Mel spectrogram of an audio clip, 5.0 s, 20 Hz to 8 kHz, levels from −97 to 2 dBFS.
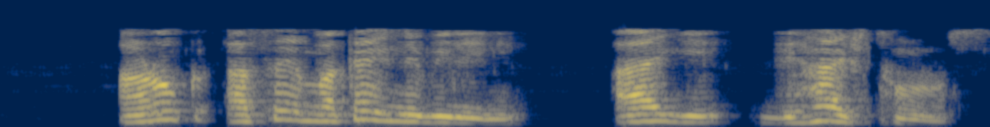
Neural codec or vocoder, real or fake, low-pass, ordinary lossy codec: none; real; 7.2 kHz; AAC, 16 kbps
